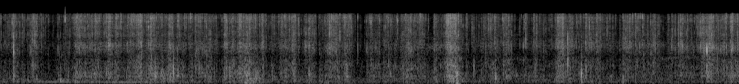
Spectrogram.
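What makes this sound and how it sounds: A sheet of clear plastic bubble wrap with large, hollow, air-filled bubbles is held in both hands, and the bubbles are popped by squeezing them with the fingertips, while a second, unused sheet lies at the side. Steady bright crinkling and rustling of the plastic is broken by frequent short, sharp pops with almost no low end, and each pop cuts off quickly.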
